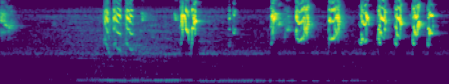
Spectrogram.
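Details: Young lovebird singing diligently to provoke other lovebirds into song; scattered sharp chirps building into a rapid regular series of high, shrill notes about three per second, with a low rumble early on.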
